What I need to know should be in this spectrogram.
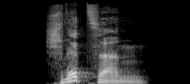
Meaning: dative plural of Schwätzer
- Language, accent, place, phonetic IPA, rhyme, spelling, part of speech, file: German, Germany, Berlin, [ˈʃvɛt͡sɐn], -ɛt͡sɐn, Schwätzern, noun, De-Schwätzern.ogg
